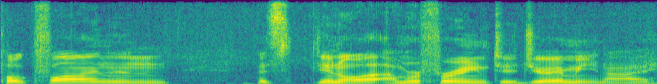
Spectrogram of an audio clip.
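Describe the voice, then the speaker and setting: With a dark, mellow tone and a fairly high pitch, a man talks at a moderate pace using ordinary pitch variation. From Canada. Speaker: outdoor survival vlogger. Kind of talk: casual vlog chat. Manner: joking, sarcastic.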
